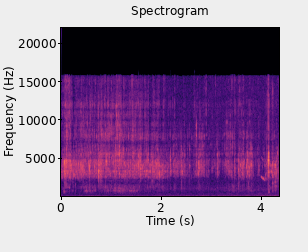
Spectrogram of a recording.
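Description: Fertilizer-mixed water pouring in a steady stream from a watering can's spout into the fill hole of a self-watering pot's reservoir, splashing into the water already inside.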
